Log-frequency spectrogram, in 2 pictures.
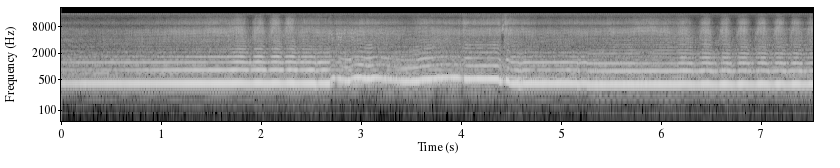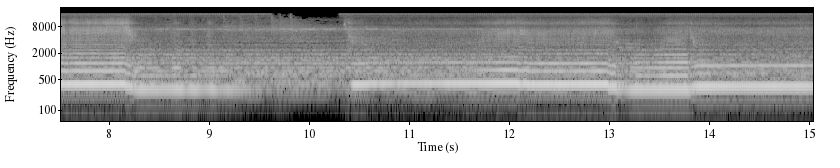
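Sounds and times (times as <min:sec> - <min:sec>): bamboo flute playing slow melody: 0:00.0 - 0:15.0.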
